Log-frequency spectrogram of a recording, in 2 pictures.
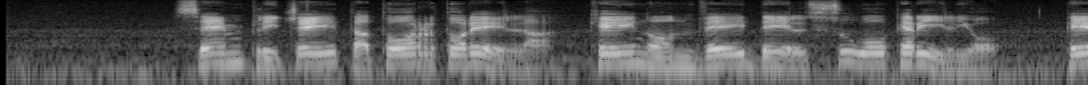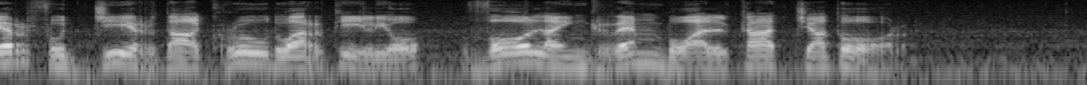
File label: pronunciation normal speed, Italian; Salti di Terza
